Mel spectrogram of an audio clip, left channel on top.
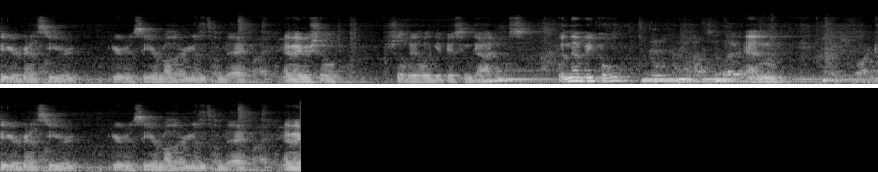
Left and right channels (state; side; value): drops out; right; at 3.1 s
